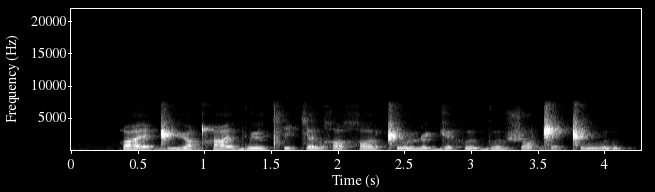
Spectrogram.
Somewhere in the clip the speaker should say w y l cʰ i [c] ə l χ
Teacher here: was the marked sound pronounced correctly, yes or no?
yes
